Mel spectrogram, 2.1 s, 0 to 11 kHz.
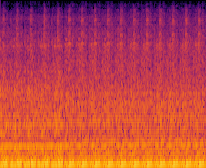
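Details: T-16MG self-propelled chassis diesel, started in winter frost with decompressor and clutch pressed, idling after cold start: steady low chug at an even fast beat, no misses or knocking; normal idle.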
